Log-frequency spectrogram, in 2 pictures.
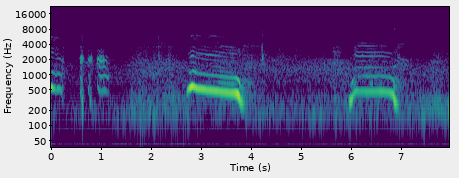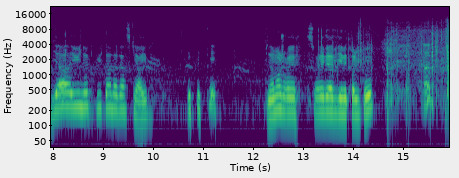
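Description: A man talks close by.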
